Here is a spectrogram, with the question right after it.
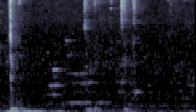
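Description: A computer keyboard clicks in a few quick, sharp keystrokes, close and fairly faint, separated by short pauses.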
